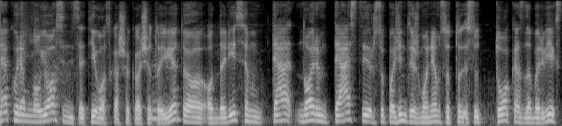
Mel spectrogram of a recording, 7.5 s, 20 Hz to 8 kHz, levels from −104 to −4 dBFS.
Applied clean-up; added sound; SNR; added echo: neural separator model SepFormer DNS4.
